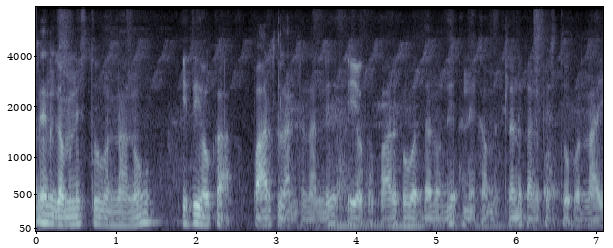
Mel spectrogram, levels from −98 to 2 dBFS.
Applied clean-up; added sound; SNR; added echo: none; none; none; none.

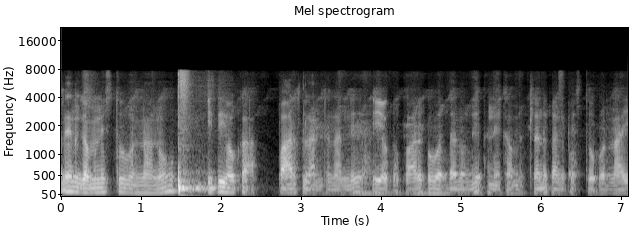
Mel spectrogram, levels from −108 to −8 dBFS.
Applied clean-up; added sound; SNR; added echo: neural mask model RNNoise.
